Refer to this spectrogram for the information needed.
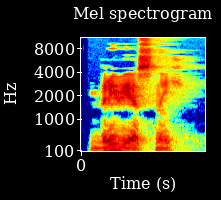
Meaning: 1. wood; woody, ligneous 2. fibrous 3. tree; arboreal 4. wood pulp
- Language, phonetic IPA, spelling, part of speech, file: Russian, [drʲɪˈvʲesnɨj], древесный, adjective, Ru-древесный.ogg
